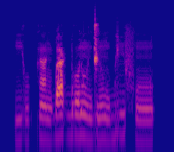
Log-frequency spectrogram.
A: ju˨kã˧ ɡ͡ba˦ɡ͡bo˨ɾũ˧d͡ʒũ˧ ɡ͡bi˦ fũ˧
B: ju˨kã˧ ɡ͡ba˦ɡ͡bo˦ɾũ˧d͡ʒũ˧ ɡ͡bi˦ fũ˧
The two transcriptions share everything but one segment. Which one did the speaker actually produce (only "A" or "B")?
B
